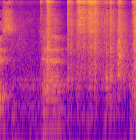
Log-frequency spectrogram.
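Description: Tomato sauce simmering in a pot: a steady, hissing bubble with crackly bursts, mixed with light clinks of pots and utensils and a brief murmur of a voice.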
